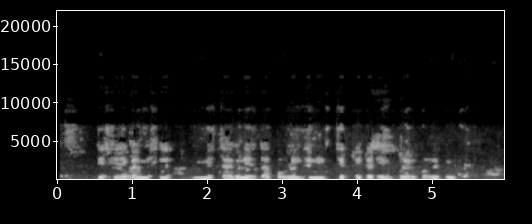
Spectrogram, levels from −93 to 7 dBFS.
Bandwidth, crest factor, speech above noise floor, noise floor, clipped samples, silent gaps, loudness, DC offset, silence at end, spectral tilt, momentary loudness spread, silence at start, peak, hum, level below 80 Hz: 7.4 kHz; 16 dB; 23 dB; -42 dBFS; under 0.1%; none; -19 LUFS; under 0.1%; 0.1 s; -6 dB/octave; 11 LU; 0.05 s; -2 dBFS; none; -60 dBFS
